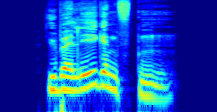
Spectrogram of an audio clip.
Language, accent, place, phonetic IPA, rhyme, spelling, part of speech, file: German, Germany, Berlin, [ˌyːbɐˈleːɡn̩stən], -eːɡn̩stən, überlegensten, adjective, De-überlegensten.ogg
- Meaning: 1. superlative degree of überlegen 2. inflection of überlegen: strong genitive masculine/neuter singular superlative degree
